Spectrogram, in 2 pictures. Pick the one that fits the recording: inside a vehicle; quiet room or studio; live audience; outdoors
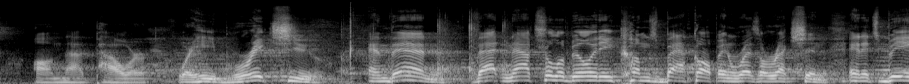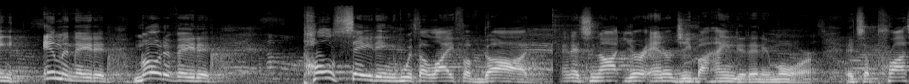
live audience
